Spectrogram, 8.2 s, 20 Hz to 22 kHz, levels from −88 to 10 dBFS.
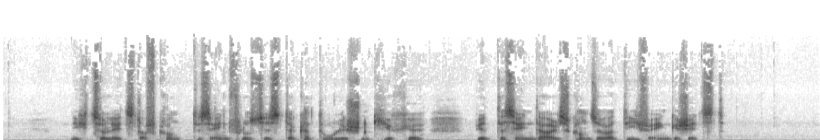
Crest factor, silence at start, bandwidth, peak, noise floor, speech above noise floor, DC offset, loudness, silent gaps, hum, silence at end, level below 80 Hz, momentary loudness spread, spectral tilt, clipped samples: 22 dB; 0.7 s; 16.5 kHz; -4 dBFS; -58 dBFS; 34 dB; under 0.1%; -22 LUFS; none; none; 0.95 s; -50 dBFS; 11 LU; -2 dB/octave; under 0.1%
